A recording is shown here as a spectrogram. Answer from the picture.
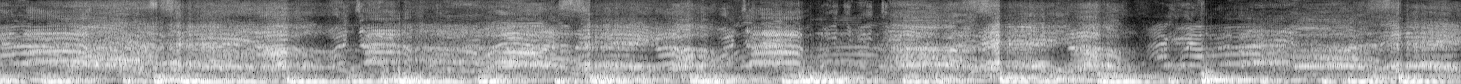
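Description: A large crowd of taikodai bearers shouting together in rising and falling calls, over the regular beat of the big taiko drum carried inside the float.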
